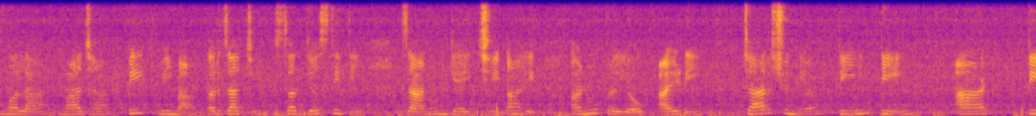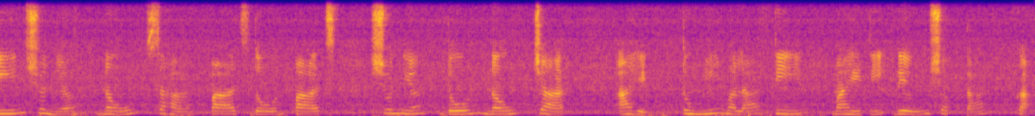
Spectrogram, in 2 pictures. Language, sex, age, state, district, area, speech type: Marathi, female, 30-45, Maharashtra, Osmanabad, rural, read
